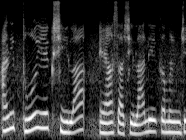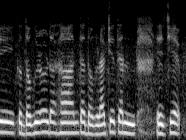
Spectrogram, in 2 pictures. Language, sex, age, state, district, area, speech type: Goan Konkani, female, 30-45, Goa, Quepem, rural, spontaneous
